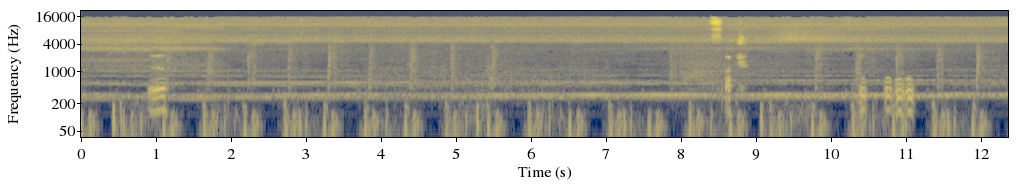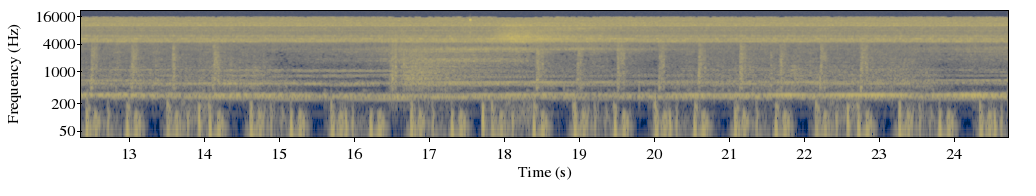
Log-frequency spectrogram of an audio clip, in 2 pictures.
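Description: Many footsteps march in a steady, heavy rhythm.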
